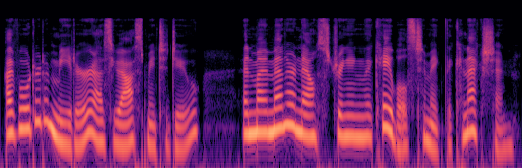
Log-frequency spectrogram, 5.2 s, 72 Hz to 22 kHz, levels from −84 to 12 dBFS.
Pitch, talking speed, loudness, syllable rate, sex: 215 Hz, 255 wpm, -16 LUFS, 6.8 syllables/s, female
